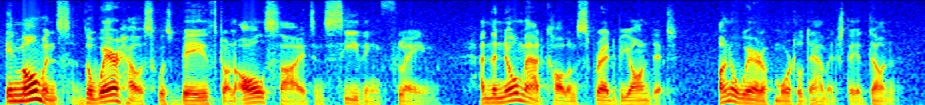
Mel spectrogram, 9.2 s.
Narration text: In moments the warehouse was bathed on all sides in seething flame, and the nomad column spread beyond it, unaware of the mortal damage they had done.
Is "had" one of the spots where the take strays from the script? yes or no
no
